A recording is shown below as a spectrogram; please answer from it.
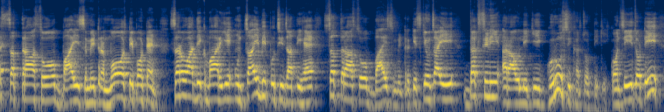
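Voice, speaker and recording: A man's voice: a little high, roomy sound. A male teacher giving an exam-prep geography lesson, asking and answering his own questions and repeating key facts. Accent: Rajasthani.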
